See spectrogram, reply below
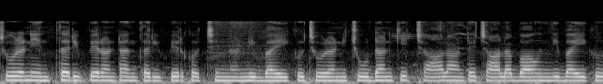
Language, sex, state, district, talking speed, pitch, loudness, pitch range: Telugu, female, Andhra Pradesh, Anantapur, 160 wpm, 180 Hz, -16 LUFS, 175-185 Hz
